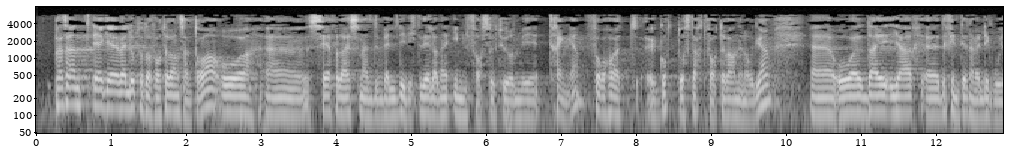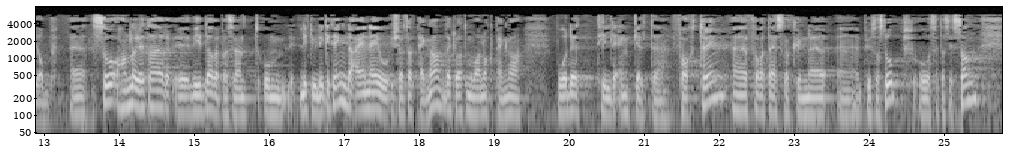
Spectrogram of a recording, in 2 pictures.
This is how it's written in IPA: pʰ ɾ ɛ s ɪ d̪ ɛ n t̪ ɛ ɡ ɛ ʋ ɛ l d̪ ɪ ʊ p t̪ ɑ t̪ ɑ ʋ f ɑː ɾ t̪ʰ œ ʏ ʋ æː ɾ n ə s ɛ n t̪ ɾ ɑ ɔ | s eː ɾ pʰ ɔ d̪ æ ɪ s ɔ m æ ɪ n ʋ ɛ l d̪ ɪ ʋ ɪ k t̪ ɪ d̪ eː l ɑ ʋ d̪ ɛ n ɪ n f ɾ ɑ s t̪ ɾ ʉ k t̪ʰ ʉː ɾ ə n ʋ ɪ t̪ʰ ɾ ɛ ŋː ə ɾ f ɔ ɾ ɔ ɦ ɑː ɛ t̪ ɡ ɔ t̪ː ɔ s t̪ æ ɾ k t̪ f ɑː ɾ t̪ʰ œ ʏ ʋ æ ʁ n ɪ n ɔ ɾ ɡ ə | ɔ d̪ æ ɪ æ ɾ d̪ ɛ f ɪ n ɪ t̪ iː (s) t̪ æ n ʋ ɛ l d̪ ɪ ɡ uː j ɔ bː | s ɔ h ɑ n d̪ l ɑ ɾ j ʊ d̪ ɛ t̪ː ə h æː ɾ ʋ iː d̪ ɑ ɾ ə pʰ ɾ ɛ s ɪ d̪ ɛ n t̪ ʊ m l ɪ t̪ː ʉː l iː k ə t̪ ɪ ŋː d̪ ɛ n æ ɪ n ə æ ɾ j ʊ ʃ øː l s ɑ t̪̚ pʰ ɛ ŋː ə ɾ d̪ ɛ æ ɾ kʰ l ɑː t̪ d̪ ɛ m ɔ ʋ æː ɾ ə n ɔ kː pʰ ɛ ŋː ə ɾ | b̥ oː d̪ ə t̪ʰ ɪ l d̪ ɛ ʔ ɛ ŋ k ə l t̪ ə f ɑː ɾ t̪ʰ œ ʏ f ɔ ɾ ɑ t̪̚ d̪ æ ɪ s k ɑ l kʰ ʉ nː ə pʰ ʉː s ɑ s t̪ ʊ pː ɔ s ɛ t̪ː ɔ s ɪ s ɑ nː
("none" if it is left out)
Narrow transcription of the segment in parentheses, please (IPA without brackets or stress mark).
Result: f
